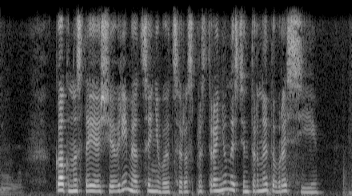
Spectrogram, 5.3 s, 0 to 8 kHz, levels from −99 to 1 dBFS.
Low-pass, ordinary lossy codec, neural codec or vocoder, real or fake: 7.2 kHz; Opus, 64 kbps; none; real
